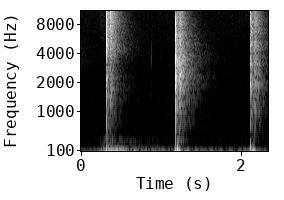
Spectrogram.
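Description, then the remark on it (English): Three sharp, loud hand claps land at a slow, steady pace about a second apart, each one crisp with nothing else around them. “slow clap.”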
